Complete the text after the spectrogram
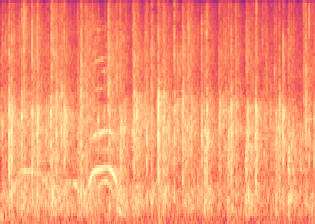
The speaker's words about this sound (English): You passed. Big round of applause.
